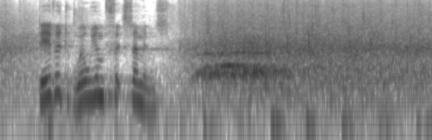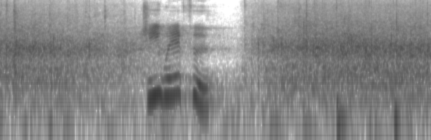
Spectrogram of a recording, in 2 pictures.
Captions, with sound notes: David William Fitzsimmons. (AUDIENCE APPLAUDING) JiWei Fu. (AUDIENCE APPLAUDING)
